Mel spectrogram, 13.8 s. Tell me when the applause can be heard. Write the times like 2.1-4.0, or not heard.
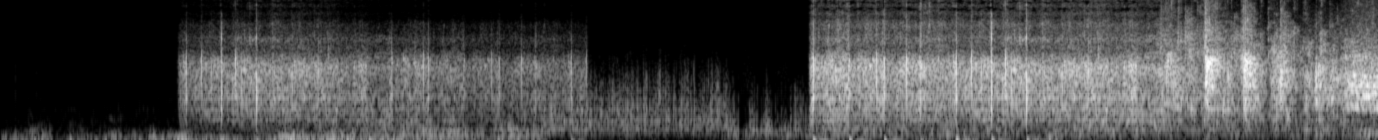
1.8-5.9, 8.1-13.7.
